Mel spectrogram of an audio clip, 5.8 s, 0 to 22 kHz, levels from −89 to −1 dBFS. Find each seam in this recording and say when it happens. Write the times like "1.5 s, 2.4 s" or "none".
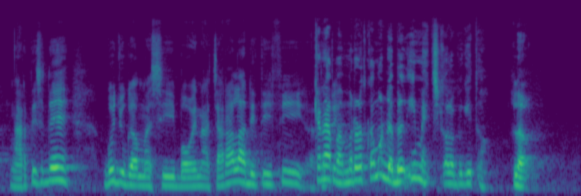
none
